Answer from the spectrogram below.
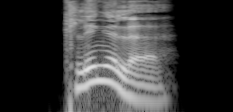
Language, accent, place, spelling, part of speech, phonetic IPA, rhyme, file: German, Germany, Berlin, klingele, verb, [ˈklɪŋələ], -ɪŋələ, De-klingele.ogg
- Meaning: inflection of klingeln: 1. first-person singular present 2. singular imperative 3. first/third-person singular subjunctive I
